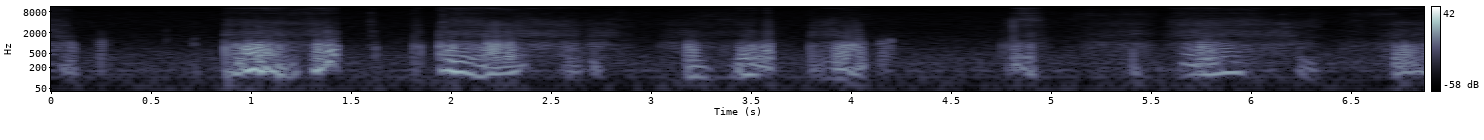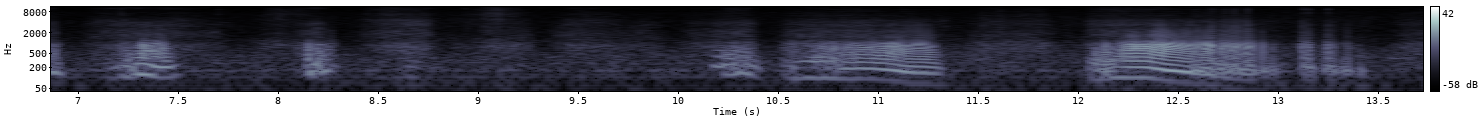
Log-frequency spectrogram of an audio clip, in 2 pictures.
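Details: Infant snoring.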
